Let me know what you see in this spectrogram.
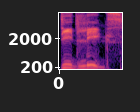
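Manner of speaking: put-on New Zealand accent. After a rugby injury update, repeating its last words in a Kiwi accent. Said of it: "I love that Kiwi accent".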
